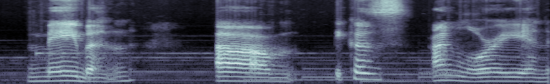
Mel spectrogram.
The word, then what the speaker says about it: Mabon: of Equinox or M maon Mayon whatever part of the country you're in Embrace however you want to pronounce this spelled m a b o n yes so I'm going to say maen um because I'm Lori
